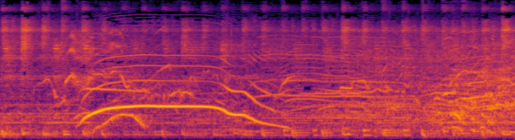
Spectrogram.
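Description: A crowd of children shrieking and cheering together: a loud shared shout swells about a second in, holds for about two seconds, falls away, and rises again near the end. Background music with a steady beat plays underneath.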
